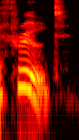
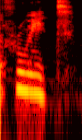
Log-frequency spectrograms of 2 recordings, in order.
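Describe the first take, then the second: First: "fruit" as one syllable, froot; silent i. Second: "fruit" with the i sounded, froo-it; wrong pronunciation. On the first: Teacher models correct "fruit" for learners, froot with silent i. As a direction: say "fruit" with a long oo and no i. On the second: Teacher warns learners off sounding the i, "fruit" as froo-it. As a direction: split "fruit" into two vowels, froo-eet. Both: Shown as a demonstration. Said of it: "não pronuncia o i".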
